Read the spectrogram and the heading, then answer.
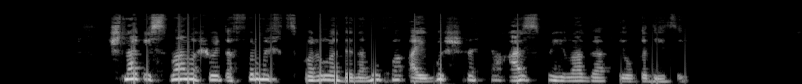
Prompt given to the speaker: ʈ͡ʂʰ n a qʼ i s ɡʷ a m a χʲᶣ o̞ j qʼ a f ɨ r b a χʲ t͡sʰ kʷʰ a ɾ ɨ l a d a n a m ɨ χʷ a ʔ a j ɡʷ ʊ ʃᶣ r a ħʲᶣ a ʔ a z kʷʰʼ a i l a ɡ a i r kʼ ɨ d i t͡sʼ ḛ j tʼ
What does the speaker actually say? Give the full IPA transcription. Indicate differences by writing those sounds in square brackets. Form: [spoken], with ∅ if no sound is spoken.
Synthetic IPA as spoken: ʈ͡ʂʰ n a [kʼ] i s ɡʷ a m a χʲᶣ o̞ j [tʼ] a f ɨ r [m] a χʲ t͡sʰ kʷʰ a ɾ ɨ l a d a n a m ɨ χʷ a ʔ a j ɡʷ ʊ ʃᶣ r a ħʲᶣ a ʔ a z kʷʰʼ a i l a ɡ a i [l] kʼ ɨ d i t͡sʼ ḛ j tʼ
